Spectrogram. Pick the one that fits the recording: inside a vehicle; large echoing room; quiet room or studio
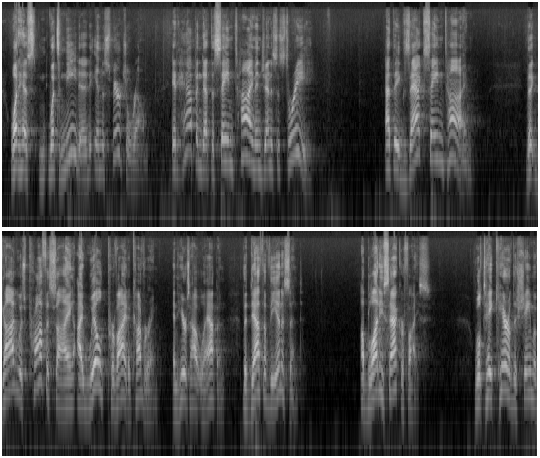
large echoing room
